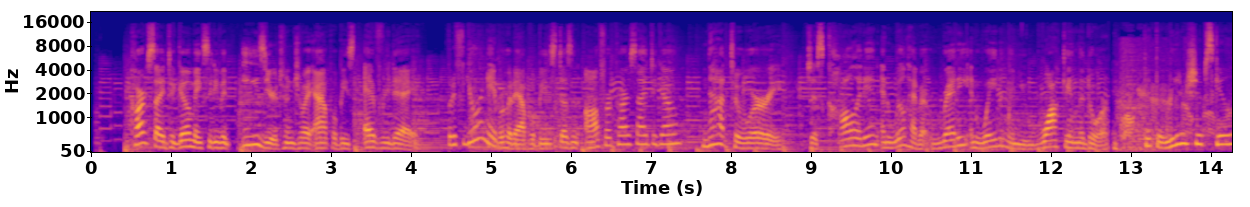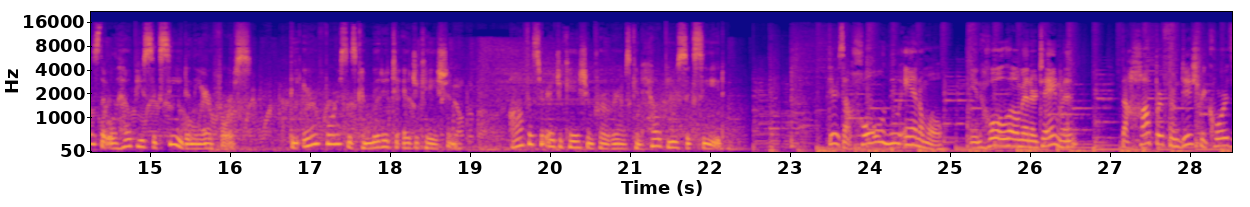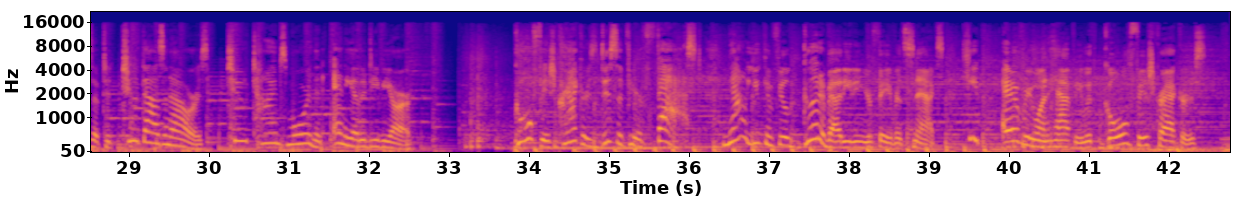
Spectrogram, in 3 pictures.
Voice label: Radio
